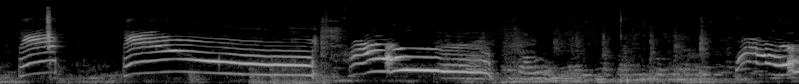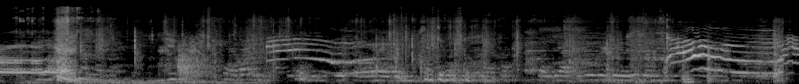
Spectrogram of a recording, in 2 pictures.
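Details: Hungry, thirsty, frightened lone street cat in distress, arrived from somewhere else, calls again and again: about a dozen loud meows and yowls, each rising then falling, some short, some drawn out, with a person's voice between them.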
